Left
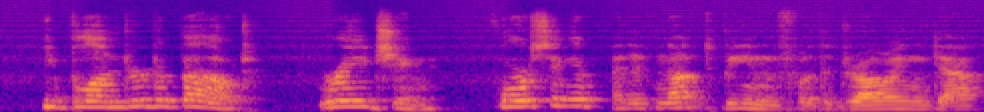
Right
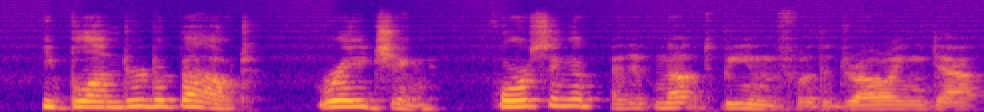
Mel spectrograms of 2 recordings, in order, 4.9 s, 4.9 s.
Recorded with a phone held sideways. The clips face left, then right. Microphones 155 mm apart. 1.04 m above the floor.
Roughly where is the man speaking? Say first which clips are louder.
Right 4 dB; right.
